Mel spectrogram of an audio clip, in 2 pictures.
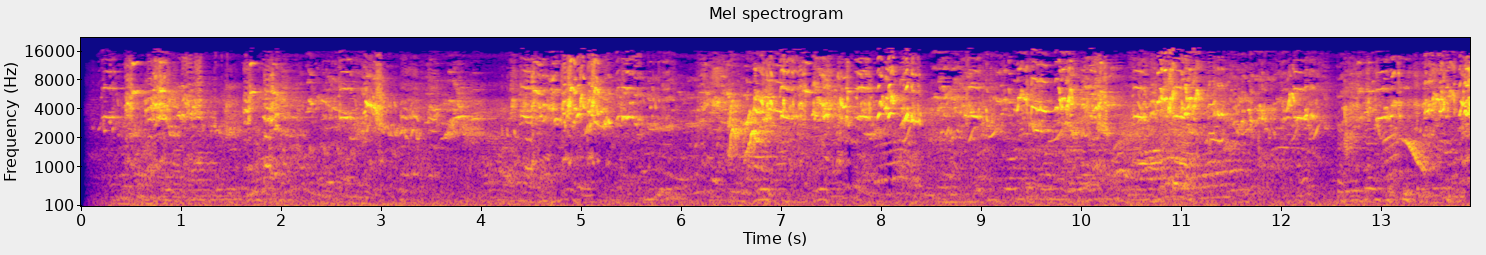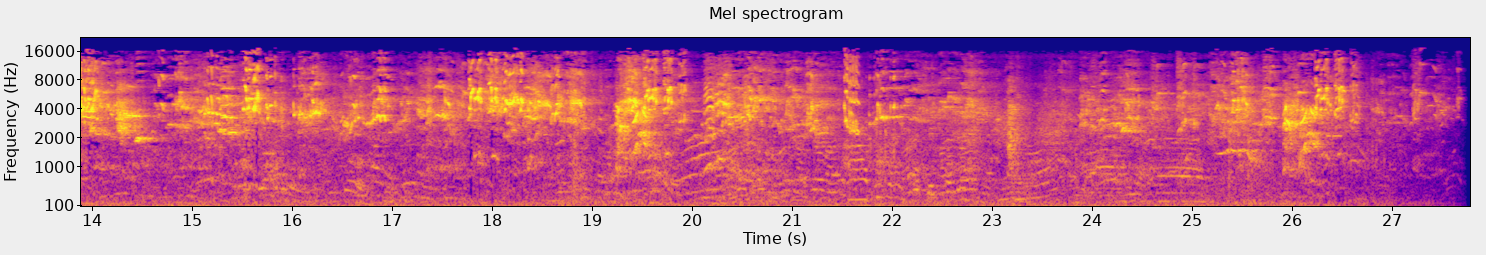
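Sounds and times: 
birds in a bird park in Malaysia: 0.1 - 27.7.

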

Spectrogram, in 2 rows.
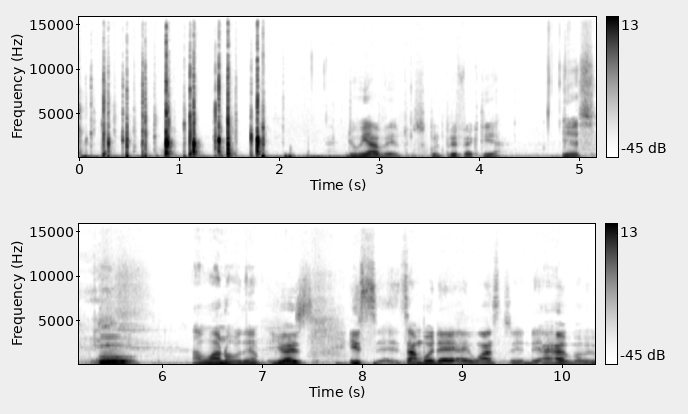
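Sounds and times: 
classroom of pupils clapping for a student: 0.0 - 2.0
speech: 2.7 - 10.3.

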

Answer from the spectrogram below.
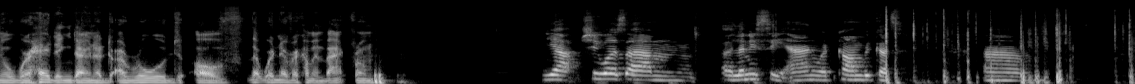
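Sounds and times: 
speech: 0.0 - 3.9, 5.4 - 9.1, 9.8 - 10.7
typing on a computer keyboard: 8.9 - 11.3.

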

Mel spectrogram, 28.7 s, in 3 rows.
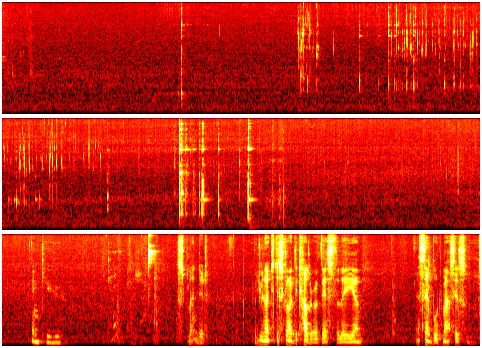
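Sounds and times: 
beer being poured into a glass: 5.8 - 19.2
glassy clinks: 7.1 - 9.9, 13.1 - 14.7
speech: 19.7 - 20.4, 22.8 - 23.3, 24.3 - 26.4, 27.4 - 28.6.

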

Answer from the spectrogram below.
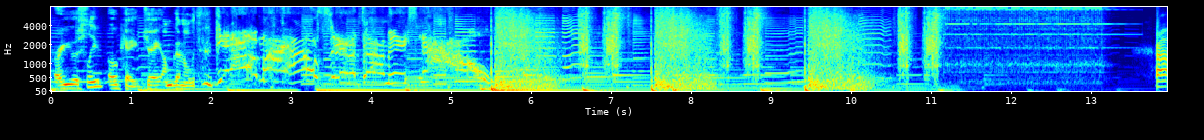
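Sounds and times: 
speech: 0.1 - 6.2
Glock pistol shots fired into a snowman: 7.0 - 11.1
bright sustained ringing tone: 11.1 - 13.7.

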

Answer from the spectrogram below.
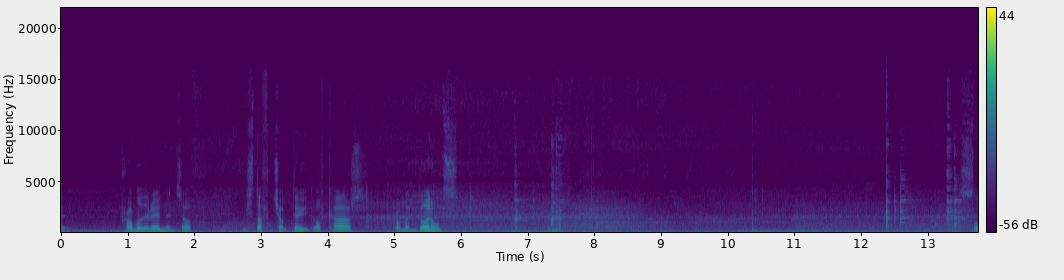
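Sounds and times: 
vans arriving with steady low engine rumble: 0.0 - 13.7
speech: 1.0 - 6.1.

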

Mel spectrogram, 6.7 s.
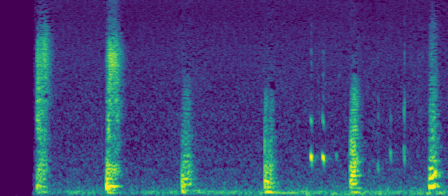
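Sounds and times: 
farting recorded overnight by sleep app: 1.6 - 1.9, 2.7 - 3.0, 3.9 - 4.2, 5.2 - 5.5, 6.4 - 6.7
laughter: 4.6 - 6.3.

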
